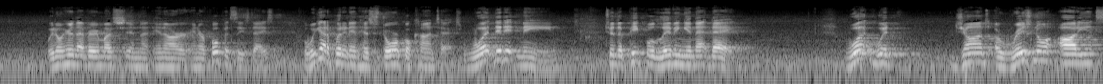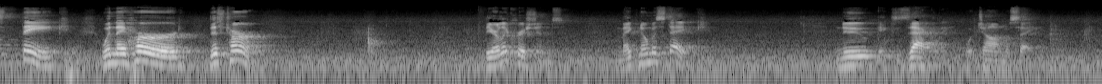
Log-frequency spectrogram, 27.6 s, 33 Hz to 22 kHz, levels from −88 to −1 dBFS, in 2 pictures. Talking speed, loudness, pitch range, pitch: 125 wpm, -25 LUFS, 130-170 Hz, 145 Hz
